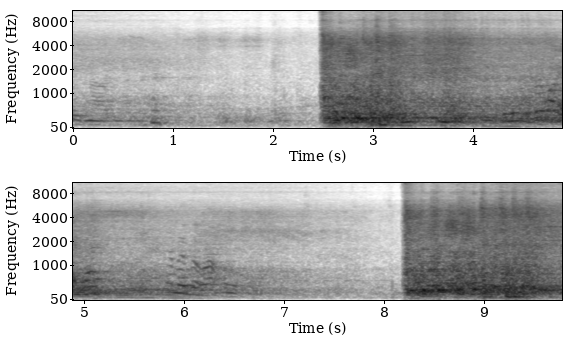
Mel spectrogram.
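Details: Tractor diesel, first start after engine rebuild: long bursts of cranking that roar without catching cleanly until diesel primes through the lines; starter also needs repair.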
